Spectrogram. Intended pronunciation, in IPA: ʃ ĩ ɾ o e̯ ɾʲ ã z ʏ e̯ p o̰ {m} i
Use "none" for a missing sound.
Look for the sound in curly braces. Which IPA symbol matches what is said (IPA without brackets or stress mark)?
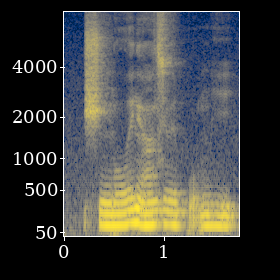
m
